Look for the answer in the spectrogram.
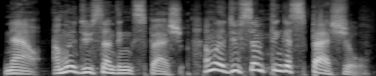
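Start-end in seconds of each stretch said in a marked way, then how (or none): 2.0-3.7 put-on high, sing-song Italian accent. Host repeats his promise of a special, Italian accent. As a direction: lift it into a playful Italian accent. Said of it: "went into an Italian accent".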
